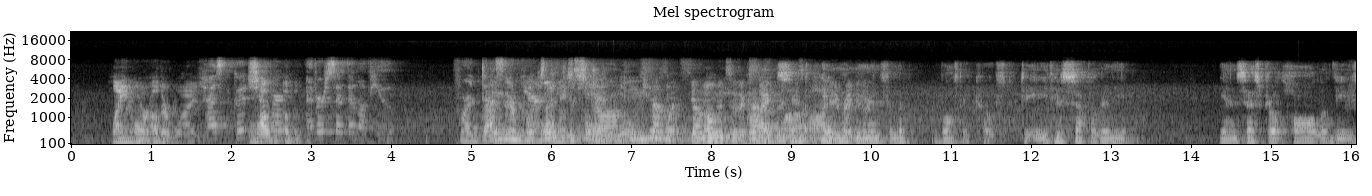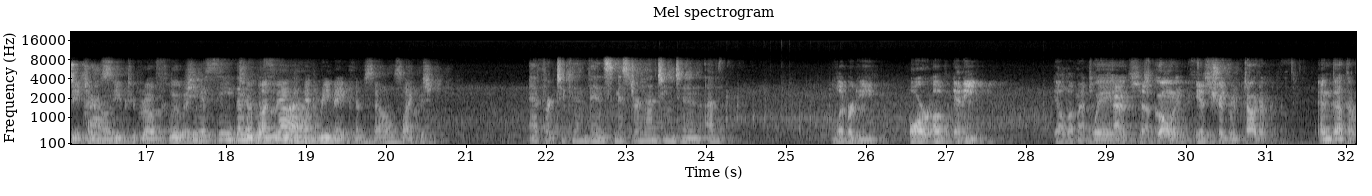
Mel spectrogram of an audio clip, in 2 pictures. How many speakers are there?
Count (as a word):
eight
